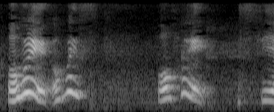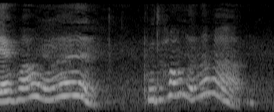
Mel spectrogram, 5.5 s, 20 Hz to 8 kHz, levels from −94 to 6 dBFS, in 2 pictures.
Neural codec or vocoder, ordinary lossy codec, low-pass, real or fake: none; MP3, 64 kbps; 7.2 kHz; real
